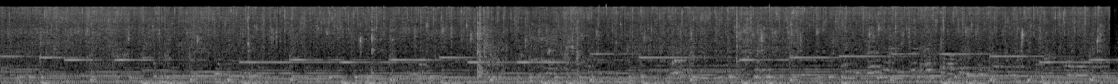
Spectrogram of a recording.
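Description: Tokwa (firm tofu) frying in hot oil, giving a steady, dense sizzle and crackle that runs unbroken for the whole stretch, with faint sustained tones in the background.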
